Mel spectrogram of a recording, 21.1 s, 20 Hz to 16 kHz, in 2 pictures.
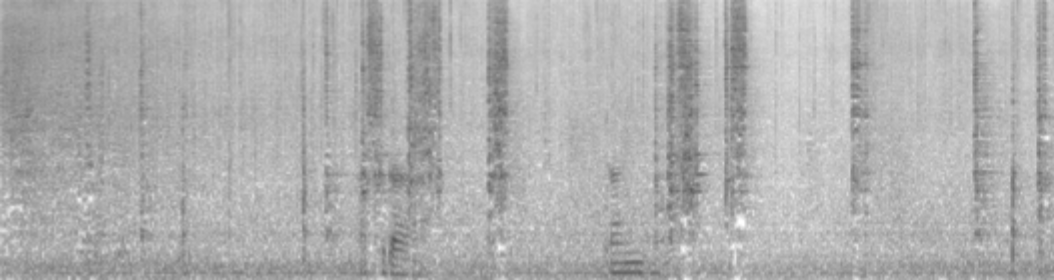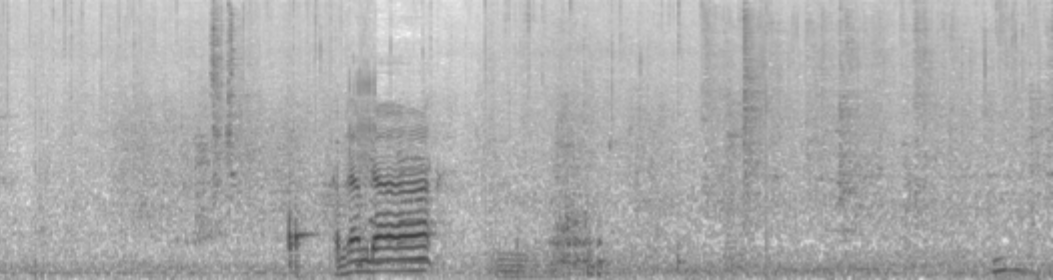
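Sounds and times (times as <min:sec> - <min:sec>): hot plate sizzling: 0:00.0 - 0:21.0
metal spatulas scraping griddle: 0:03.2 - 0:05.2, 0:06.5 - 0:07.6, 0:08.5 - 0:08.8, 0:12.4 - 0:13.1, 0:16.0 - 0:16.7.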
